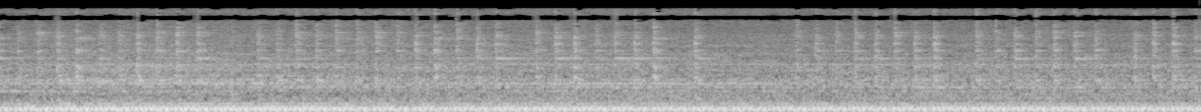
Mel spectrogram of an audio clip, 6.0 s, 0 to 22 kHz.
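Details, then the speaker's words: 2009 Chevrolet Silverado 4.8 V8 at start-up/idle: light metallic tapping two or three times a second, seemingly from the bell housing, actually the starter drive falling forward and striking the flywheel; common on leveled or lifted trucks; fixed by replacing the starter. "so the clinging you're hearing you hear that what it is that falls forward so on a non-level or non- lifted truck this com this issue is not as common"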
